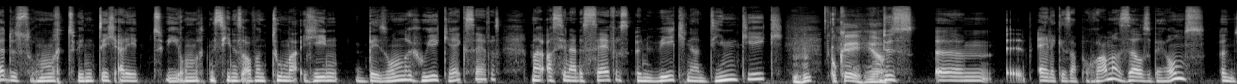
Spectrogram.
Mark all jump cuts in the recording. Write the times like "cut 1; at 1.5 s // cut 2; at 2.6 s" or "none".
cut 1; at 8.2 s // cut 2; at 10.3 s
